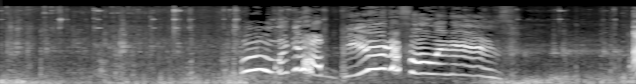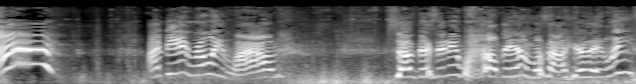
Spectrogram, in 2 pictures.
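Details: Alaskan Malamute Tonka pulling a beach bike along a river, giving a string of drawn-out, wavering woo-woo howls that rise and bend in pitch, some long and steady, others broken into short wobbling bursts, over low outdoor rumble.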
